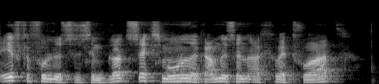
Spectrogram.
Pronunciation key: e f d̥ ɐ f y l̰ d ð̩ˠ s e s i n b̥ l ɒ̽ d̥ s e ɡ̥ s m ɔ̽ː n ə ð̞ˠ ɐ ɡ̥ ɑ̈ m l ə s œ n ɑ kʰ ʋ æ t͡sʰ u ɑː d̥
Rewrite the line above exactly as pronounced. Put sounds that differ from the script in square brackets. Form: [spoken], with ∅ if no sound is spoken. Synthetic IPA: e f d̥ ɐ f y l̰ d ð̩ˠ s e s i n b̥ l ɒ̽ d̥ s e ɡ̥ s m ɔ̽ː n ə ð̞ˠ ɐ ɡ̥ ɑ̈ m l ə s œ n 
